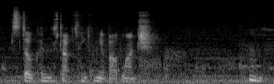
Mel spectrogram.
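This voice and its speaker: Background music is playing. A woman talks over it. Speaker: fanfiction reader. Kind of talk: reading aloud. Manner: fast. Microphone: laptop internal microphone.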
